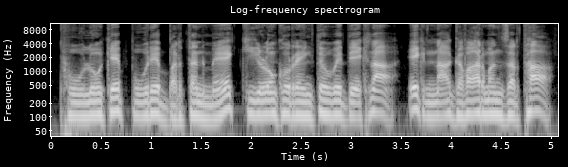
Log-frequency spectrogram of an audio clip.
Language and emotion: Urdu, disgusted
